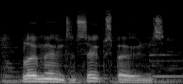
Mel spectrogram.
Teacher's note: When I cross the Mississippi, I don't have very fronted goose vowels anymore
